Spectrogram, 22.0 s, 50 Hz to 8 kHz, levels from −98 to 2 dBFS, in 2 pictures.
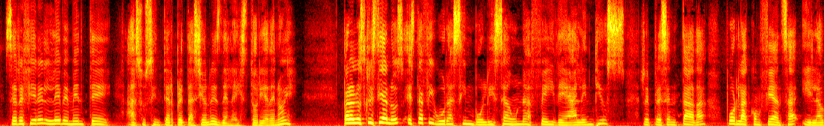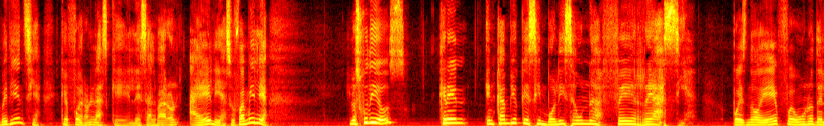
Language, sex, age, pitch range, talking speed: Spanish, male, 30-49, 140-190 Hz, 155 wpm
